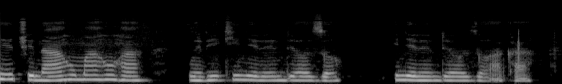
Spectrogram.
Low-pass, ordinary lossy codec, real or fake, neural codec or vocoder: 10.8 kHz; none; real; none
